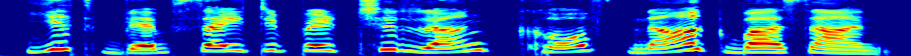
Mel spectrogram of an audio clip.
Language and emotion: Kashmiri, disgusted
